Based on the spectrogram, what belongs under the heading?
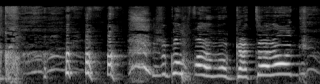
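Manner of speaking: laughing through the words; amused laugh breaking into the line. Real, not acted. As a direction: giggle while telling it. Laughs remembering understanding one word.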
